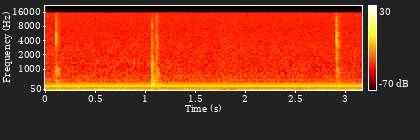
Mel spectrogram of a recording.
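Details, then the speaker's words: JSI 2000TL grid-tied solar inverter bench test, PV input over 100 V: three sharp separate relay clicks over steady low hum as it connects after 'waiting sun'; normal startup, then about 270 W AC output. "says waiting sun and it'll take a few minutes to do that okay three two one I hear a relay clicking"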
